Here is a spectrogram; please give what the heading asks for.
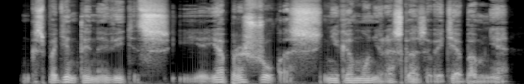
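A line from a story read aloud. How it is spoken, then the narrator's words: Muffled voice. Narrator (Russian): глухо сказал он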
